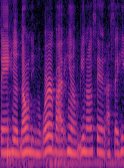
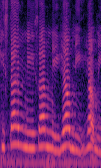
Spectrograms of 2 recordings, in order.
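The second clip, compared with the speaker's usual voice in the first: high, frantic, urgent voice, held in; 5 semitones higher than usual. Recounting being stabbed, the speaker acts out screaming for help. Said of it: "So of course I'm screaming".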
